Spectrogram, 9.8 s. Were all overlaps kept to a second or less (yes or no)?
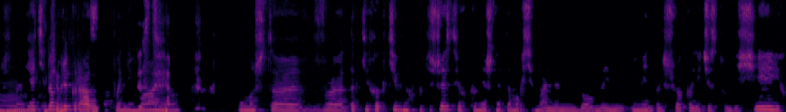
no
